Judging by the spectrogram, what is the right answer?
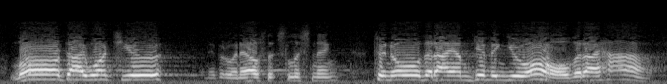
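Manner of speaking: showy, crowd-milking martyr voice, loud and high. Contrasting a quiet giver with the religious leaders, imitating them in a mock-martyr voice. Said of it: "cry out in a martyr voice".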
